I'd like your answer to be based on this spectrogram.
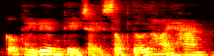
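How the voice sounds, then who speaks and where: A woman storyteller reading a dramatic tale with a brisk, matter-of-fact delivery. Her voice sits slightly low. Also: mellow, poor audio. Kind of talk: scripted story narration.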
